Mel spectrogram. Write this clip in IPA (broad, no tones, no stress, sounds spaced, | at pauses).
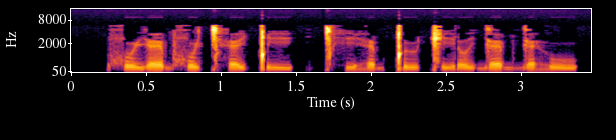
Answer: χʷ ɯ j ɛ b χʷ ɯ j ǀʰ ɛ i̯ ǃ i | ǀʰ i ɦ ɛ b ǃ ɯ ǁ i ɾ ɤ i̯ ɡ ɛ b ɡ ɛ ɦ u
